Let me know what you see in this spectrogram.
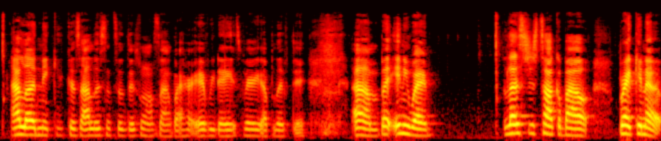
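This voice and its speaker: Bright and sharp in tone, a woman with an American accent sounds animated at a fairly quick pace, though she leaves long, frequent pauses. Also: medium pitch for a woman, big swings in loudness. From Flint, Michigan. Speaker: live streamer. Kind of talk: casual live stream chat.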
